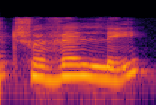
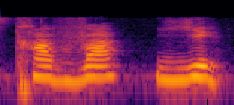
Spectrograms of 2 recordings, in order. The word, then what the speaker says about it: travailler: You see, you don't hear travailler, it's travailler.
